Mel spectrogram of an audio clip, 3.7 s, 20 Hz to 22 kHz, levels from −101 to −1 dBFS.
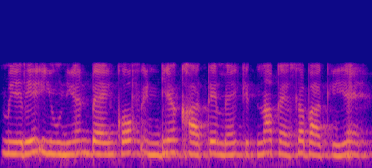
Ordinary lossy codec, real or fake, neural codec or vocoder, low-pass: none; fake; codec, 24 kHz, 6 kbps, HILCodec; 5.4 kHz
